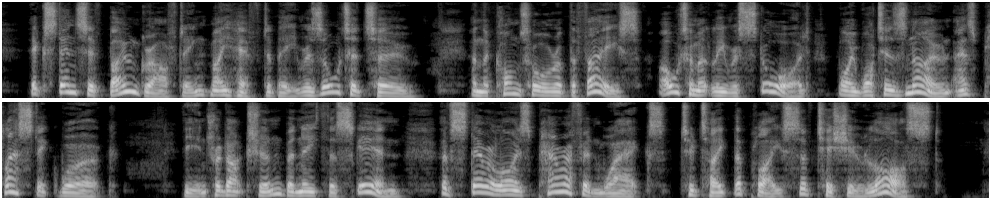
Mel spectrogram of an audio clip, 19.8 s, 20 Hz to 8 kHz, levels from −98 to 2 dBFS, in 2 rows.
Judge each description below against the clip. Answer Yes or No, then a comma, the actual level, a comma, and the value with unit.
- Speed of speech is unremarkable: No, slow, 120 wpm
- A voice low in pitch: Yes, low, 125 Hz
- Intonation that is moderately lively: No, wide, 8.8 semitones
